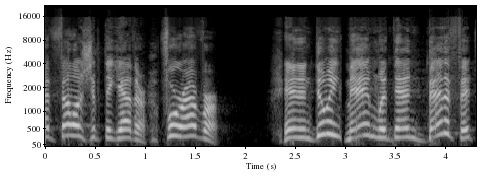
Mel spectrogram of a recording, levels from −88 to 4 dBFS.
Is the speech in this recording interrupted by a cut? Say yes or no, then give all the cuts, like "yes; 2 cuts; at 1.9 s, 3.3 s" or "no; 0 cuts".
yes; 1 cut; at 3.0 s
